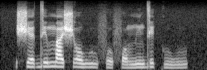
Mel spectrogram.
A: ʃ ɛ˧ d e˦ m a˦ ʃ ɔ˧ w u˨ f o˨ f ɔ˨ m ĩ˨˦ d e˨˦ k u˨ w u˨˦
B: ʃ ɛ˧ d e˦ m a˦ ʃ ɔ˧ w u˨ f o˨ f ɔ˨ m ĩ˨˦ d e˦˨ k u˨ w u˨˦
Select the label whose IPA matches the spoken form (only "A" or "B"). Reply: B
